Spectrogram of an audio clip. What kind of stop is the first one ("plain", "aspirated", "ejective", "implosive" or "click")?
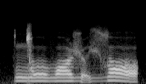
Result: click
